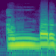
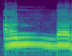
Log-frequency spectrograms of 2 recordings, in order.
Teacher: ہے، ان عین نون زبر ان بار زبر بر، انبر، تو نون کو میم سے بدلا گیا قریب المخرج ہونے کی وجہ سے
